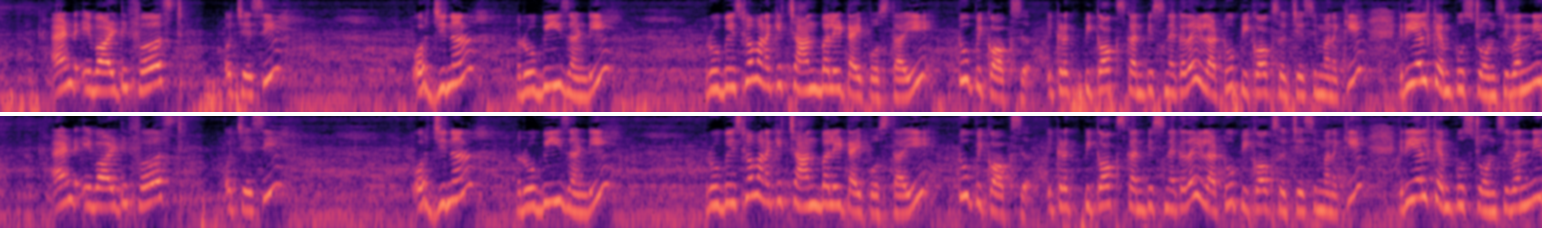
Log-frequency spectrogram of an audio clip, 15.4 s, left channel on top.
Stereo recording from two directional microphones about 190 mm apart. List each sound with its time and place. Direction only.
0.5 s a woman's voice: 30° left (ahead or behind)
4.1 s a woman's voice: 25° left (ahead or behind)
